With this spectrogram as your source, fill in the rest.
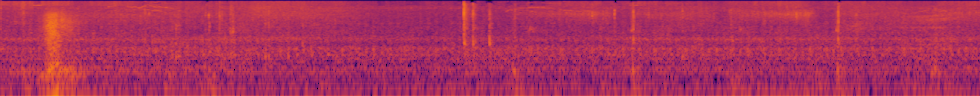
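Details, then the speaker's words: Mercedes-Benz wiper after hand-adjusting the blade link, heard outside in steady rain: only a soft even sweep and one light thump at the start, no chatter or squeal; noise almost eliminated. "소리 없죠? 거의 없습니다. 와, 신기합니다. 거의 성공했어요."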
